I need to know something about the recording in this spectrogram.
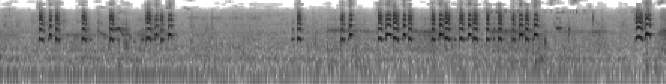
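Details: Female Mame Shiba puppy at a breeder, giving high, thin squeaking whines in quick bursts of three to six, pausing briefly between runs, indoors with a faint room hum.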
